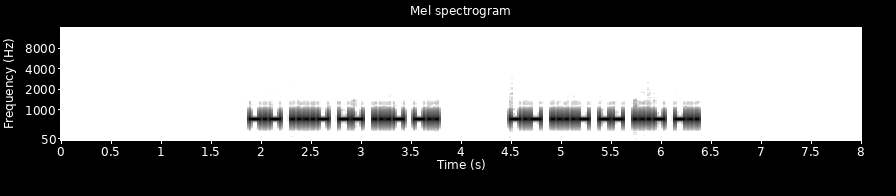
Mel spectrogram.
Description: Morse code, heard as a keyed tone, about 35 wpm, 700 Hz. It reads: K4MVD K4MVD
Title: USA Call Signs - 5 Characters - Repeated 2x - 35wpm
